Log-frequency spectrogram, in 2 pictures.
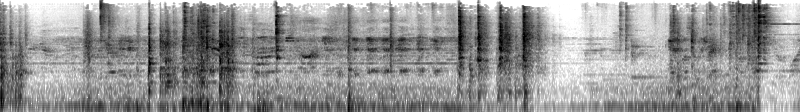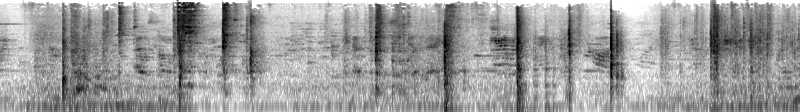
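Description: Ceramic plates and dishes clinking and clattering as they are handled and put away, in a string of sharp knocks, over background music.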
